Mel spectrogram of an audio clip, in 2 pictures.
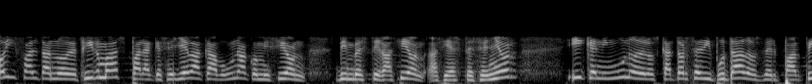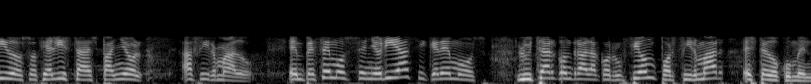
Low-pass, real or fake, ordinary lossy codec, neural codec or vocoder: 3.6 kHz; fake; none; autoencoder, 48 kHz, 128 numbers a frame, DAC-VAE, trained on Japanese speech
